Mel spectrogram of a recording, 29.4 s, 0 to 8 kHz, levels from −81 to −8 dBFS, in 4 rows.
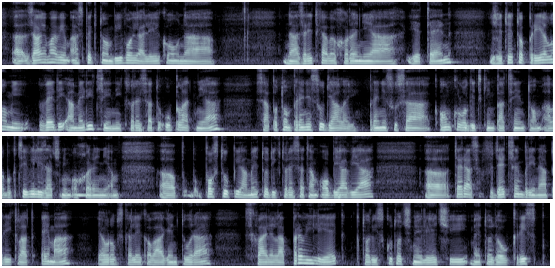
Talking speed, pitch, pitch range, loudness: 115 wpm, 110 Hz, 100-120 Hz, -26 LUFS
